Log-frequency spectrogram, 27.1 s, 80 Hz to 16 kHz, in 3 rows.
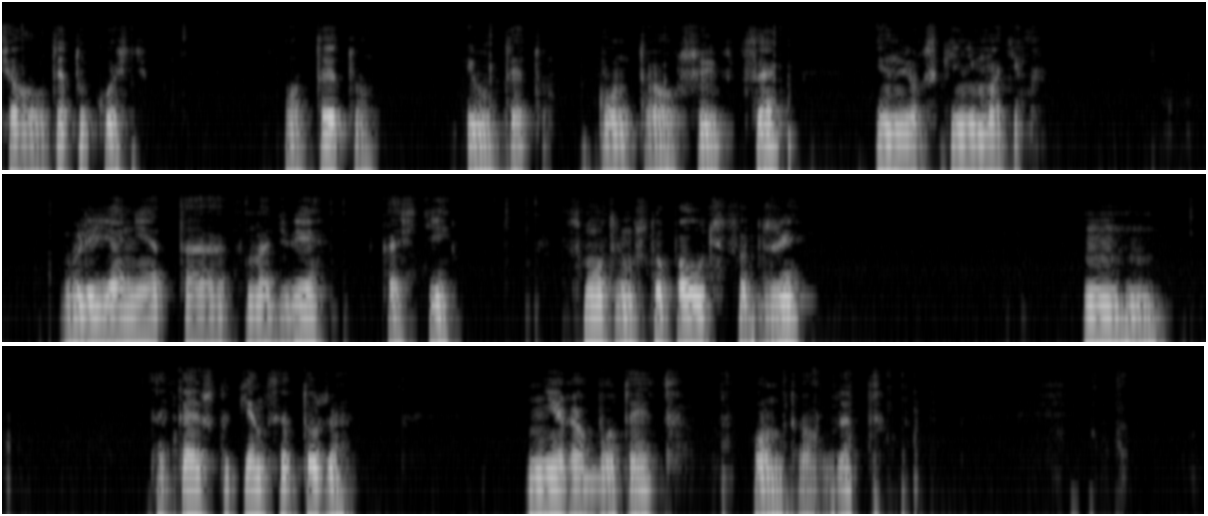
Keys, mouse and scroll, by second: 0.0 click, 0.2 shift+click, 1.8 shift+click, 3.3 shift+click, 5.6 ctrl+shift+c, 8.3 scroll down 1, 8.6 middle click, 10.8 click, 11.4 click, 14.6 g, 18.0 middle click, 19.0 middle click, 19.0 scroll down 1, 24.1 ctrl+z, 24.7 ctrl+z.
